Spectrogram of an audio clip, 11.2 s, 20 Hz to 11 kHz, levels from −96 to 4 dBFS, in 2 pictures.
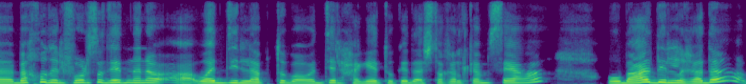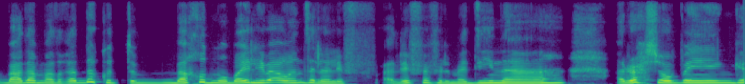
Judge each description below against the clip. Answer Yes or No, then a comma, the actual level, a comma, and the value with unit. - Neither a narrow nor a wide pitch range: Yes, average, 3.1 semitones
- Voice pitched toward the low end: No, high, 245 Hz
